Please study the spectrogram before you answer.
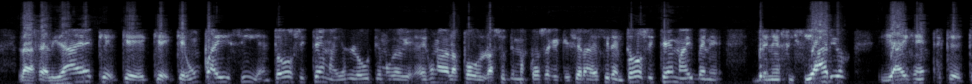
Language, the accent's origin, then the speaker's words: Spanish; Cuba; soy cubano. Llevo aquí no mucho tiempo. Y es decir, viví el proceso cubano completamente.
